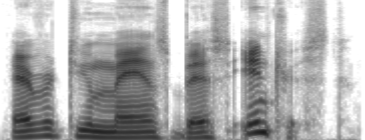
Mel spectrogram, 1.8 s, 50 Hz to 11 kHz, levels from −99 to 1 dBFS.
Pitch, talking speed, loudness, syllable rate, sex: 135 Hz, 165 wpm, -18 LUFS, 4.8 syllables/s, male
